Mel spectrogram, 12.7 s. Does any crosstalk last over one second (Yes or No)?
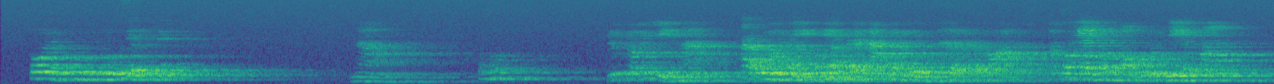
Yes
